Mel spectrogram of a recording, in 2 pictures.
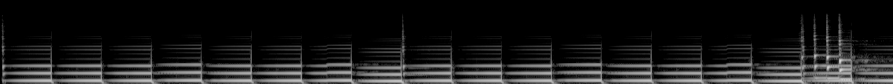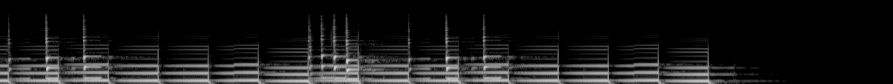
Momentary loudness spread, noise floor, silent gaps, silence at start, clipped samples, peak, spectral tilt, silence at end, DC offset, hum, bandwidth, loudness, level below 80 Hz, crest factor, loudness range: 6 LU; -87 dBFS; none; 0 s; under 0.1%; 0 dBFS; -8 dB/octave; 1.6 s; under 0.1%; none; 8.8 kHz; -23 LUFS; -46 dBFS; 22 dB; 3 LU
